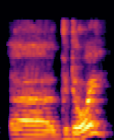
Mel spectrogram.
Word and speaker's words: Godoy: I think the only weak part is Godoy. Is that, am I pronouncing that correctly? Iñaki Godoy, yeah.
